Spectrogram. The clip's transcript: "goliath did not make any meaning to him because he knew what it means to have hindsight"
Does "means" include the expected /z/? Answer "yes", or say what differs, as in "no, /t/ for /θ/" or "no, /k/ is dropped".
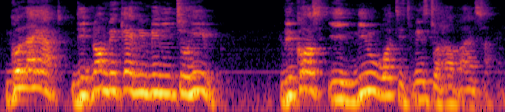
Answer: no, /s/ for /z/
